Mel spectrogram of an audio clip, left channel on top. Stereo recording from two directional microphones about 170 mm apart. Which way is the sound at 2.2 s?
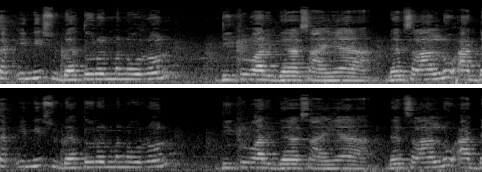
10° right (ahead or behind).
